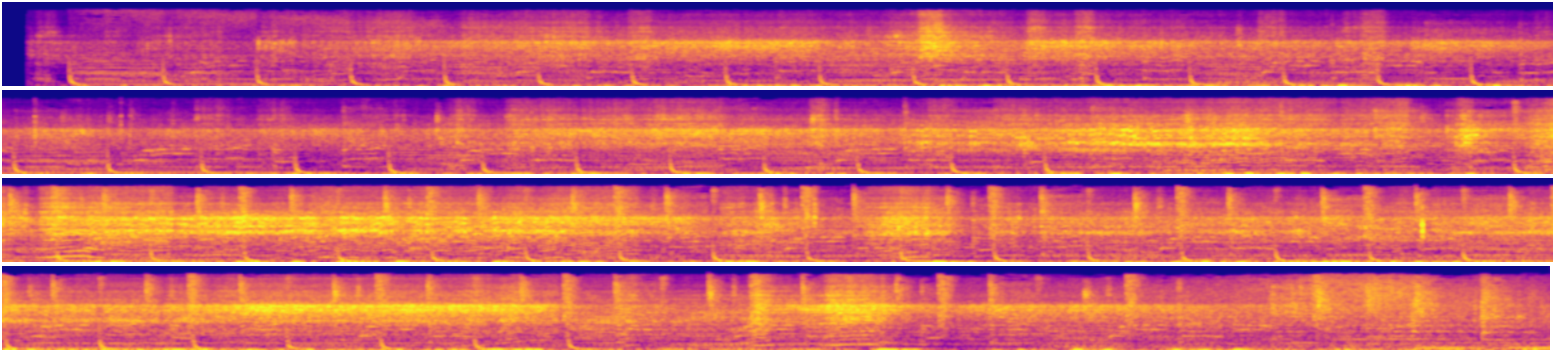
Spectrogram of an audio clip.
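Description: Background music with a steady beat, with the sound of motocross dirt bike engines beneath it.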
